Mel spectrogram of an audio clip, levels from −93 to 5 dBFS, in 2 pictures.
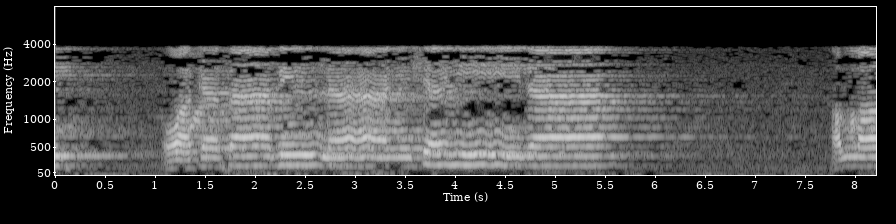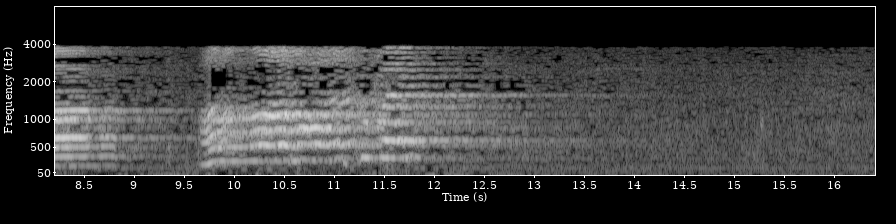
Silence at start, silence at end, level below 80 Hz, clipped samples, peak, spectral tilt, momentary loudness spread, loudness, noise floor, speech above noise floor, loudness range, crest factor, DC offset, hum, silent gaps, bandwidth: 0 s; 3.2 s; -60 dBFS; under 0.1%; -4 dBFS; -9.5 dB/octave; 22 LU; -18 LUFS; -48 dBFS; 30 dB; 7 LU; 18 dB; under 0.1%; none; none; 4 kHz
